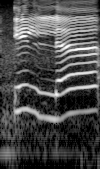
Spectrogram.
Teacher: لام کو تھوڑا سا لمبا کریں گے، زبر کے بعد الف آ رہا ہے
